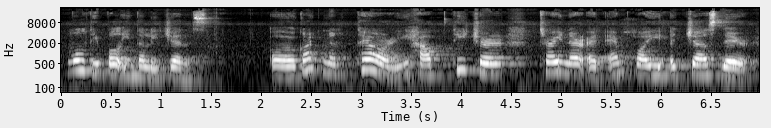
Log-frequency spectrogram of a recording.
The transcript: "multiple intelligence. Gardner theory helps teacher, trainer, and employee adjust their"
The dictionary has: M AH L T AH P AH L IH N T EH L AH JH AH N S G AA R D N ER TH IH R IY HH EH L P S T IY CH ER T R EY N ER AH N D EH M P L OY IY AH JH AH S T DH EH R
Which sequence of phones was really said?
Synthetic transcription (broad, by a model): M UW L T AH P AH L IH N T EH L AH JH AH N S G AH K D N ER T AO R IY HH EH L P T IY CH ER T R EY N ER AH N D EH M P L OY IY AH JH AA S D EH R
